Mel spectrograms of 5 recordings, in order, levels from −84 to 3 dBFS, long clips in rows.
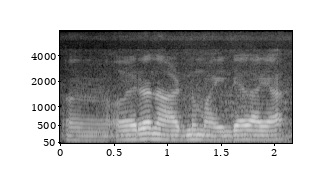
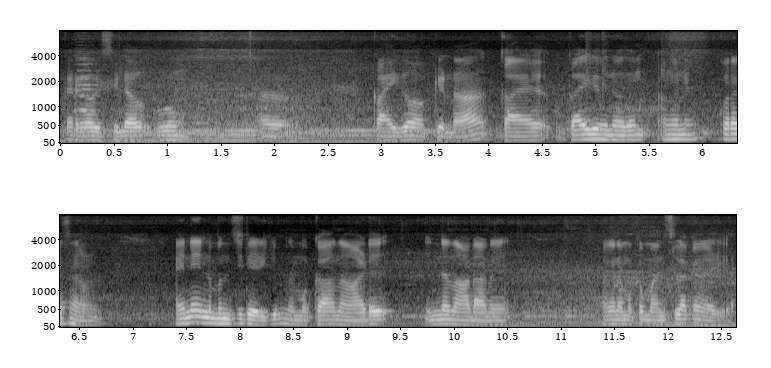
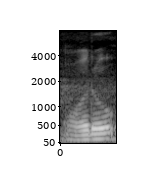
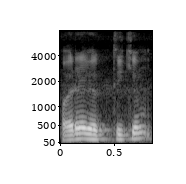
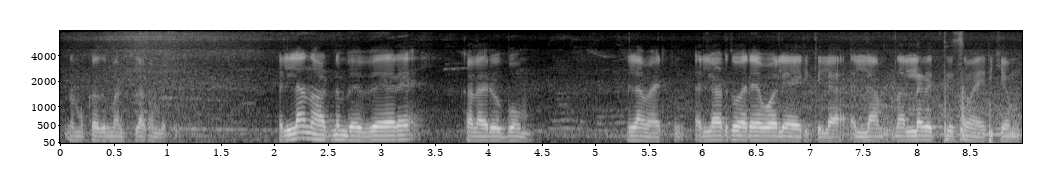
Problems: background sounds at intervals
